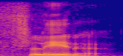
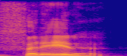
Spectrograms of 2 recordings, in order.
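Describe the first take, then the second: First: The first syllable has an l sound. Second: The first syllable has an r sound. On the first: The speaker calls it wrong. "Eu falava uma palavra errada" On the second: The speaker calls it right. "Ao invés de freira"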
